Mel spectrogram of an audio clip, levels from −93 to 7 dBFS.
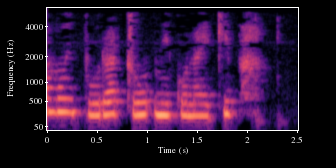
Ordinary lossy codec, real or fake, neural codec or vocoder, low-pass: MP3, 24 kbps; fake; vocoder, 44.1 kHz, 128 mel bands every 256 samples, BigVGAN v2; 5.4 kHz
